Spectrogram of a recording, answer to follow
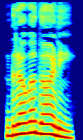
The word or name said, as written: ದ್ರವಗಾಳಿ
